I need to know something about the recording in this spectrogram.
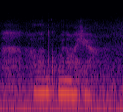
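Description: A woman's soft, wordless murmur: two short hummed sounds of level pitch, like "mm-hmm", starting a little over half a second in.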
